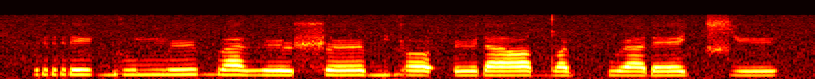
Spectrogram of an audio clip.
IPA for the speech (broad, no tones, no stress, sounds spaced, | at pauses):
r e ɡ u m ø b a ð ø ʂ œ b j ɔ ʔ ø ɾ a dˤ ɪ kʷ a ɾ ɛ t͡ɕ ɪ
